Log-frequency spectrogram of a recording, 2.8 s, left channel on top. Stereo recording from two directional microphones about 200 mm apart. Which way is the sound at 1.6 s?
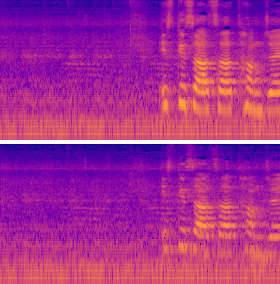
50° left (ahead or behind).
